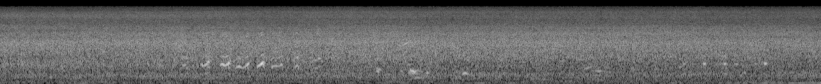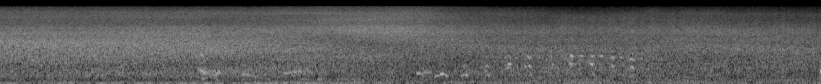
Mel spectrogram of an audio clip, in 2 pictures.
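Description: Public fountain's water jets running: a steady rushing, splashing hiss that eases a little over the last few seconds.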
